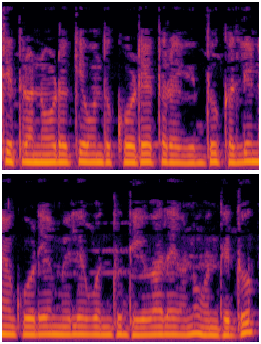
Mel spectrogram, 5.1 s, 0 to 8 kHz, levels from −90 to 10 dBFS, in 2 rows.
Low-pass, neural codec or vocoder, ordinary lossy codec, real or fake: 7.2 kHz; none; MP3, 32 kbps; real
